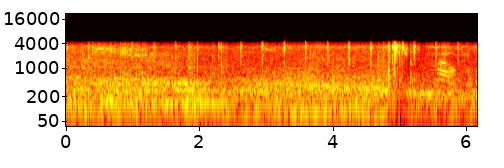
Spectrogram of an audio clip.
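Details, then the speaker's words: 2005 Dodge Neon stopped at idle after cruising at 55 mph: a deep, uneven thrumming drone that rises and falls as if surging. It is quiet in third at 40 mph. The cause is not yet found. "that's a horrible thrumming noise at idle sounds like it's kind of surging"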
